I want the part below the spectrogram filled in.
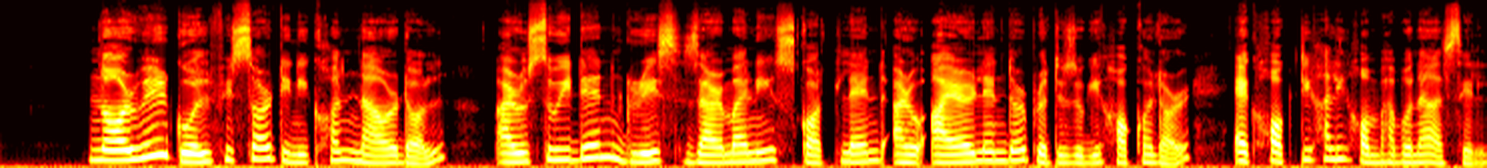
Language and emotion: Assamese, neutral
